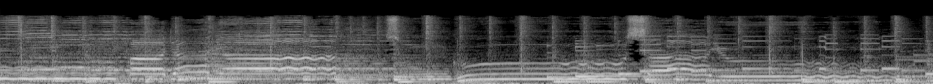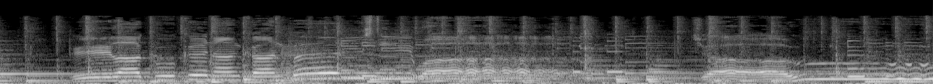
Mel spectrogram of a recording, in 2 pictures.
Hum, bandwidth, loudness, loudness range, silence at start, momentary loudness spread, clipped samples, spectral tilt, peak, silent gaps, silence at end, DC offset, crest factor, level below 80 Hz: none; 10.5 kHz; -16 LUFS; 4 LU; 0 s; 7 LU; under 0.1%; -6 dB/octave; -2 dBFS; none; 0 s; under 0.1%; 12 dB; -32 dBFS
